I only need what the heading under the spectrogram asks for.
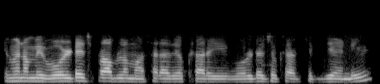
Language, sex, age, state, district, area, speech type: Telugu, male, 18-30, Telangana, Medchal, urban, conversation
